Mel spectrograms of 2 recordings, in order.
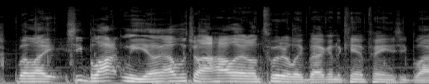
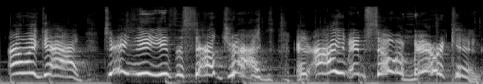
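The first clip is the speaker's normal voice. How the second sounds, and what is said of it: Bad imitation of a woman's voice. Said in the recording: “That was a really bad impersonation of her.”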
